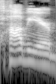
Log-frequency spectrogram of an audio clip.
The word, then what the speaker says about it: Javier: All right, it's Javier Becerra, but then he shouldn't spell Javier with an X at the beginning. He should spell it with an H. Not an H. He should spell it with a J.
